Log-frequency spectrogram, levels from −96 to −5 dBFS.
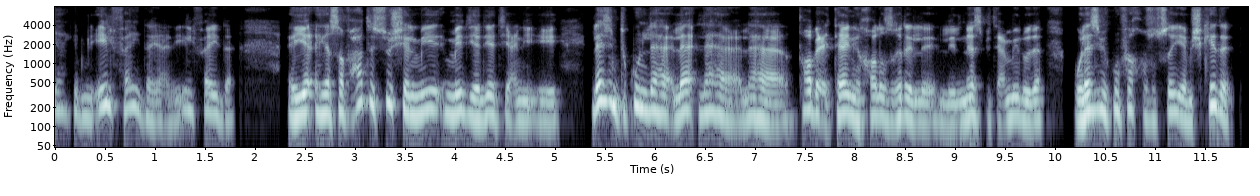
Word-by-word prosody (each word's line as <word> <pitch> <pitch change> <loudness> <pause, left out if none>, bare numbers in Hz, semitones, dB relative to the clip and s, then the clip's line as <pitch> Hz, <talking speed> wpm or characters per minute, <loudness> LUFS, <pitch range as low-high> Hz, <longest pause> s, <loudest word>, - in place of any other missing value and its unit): يا 175 -2 -9
ابني 145 -3 -8
إيه 200 - +2
الفايدة 200 -8 -3
يعني، 120 0 -11
إيه 185 - -8
الفايدة؟ 155 -6 -6 0.5
هي 160 +5 +5
هي 160 +1 +3
صفحات 215 - -1
السوشيال 215 -7 +2
مي 180 +3 0
ميديا 155 -3 +2
ديّة 150 +3 0
يعني 125 +2 -4
إيه، 125 -1 -6 0.3
لازم 235 -1 +5
تكون 205 -5 +1
لها 175 -3 +1
ل 170 +6 +3
لها 160 -4 -3
لها 125 -3 -2
طابع 180 -2 +3
تاني 155 -3 +4
خالص 140 0 -3
غير 145 +3 -2
اللي 120 -2 -2
اللي 115 -2 -7
الناس 130 +5 0
بتعمله 130 0 -2
ده، 130 +1 -2 0.3
ولازم 165 +8 +6
يكون 170 +2 -1
فيها 185 - -4
خصوصيّة 140 +1 -1
مش 125 - +1
كده، 220 0 +2
150 Hz, 185 wpm, -25 LUFS, 130-175 Hz, 0.5 s, ولازم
